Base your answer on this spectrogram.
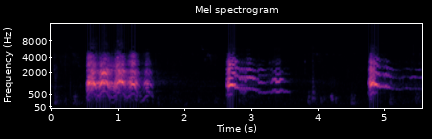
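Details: Small pet dog barking at a fish it is tearing apart: a rough, rapid multi-bark burst followed by two single barks that trail off into drawn-out whiny tones.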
